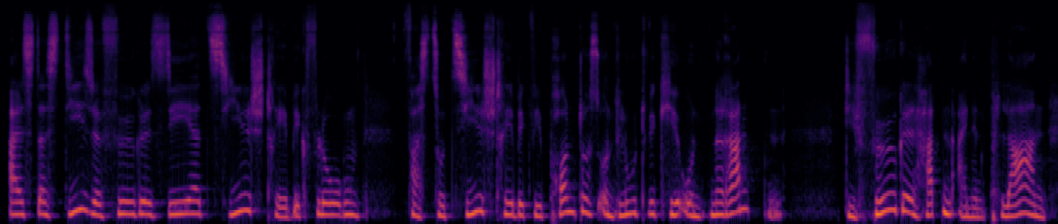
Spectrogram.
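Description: A woman reading a children's story aloud in a slow, hushed, suspenseful way. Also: mid-range voice. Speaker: narrator.

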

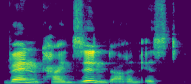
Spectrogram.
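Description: A pompous, fretful storybook king, played by a woman, who lays down his rulings slowly and loudly. His speech is weighty and self-important. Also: low-pitched, lively intonation, muffled recording, full character voice. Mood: pronouncing.

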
